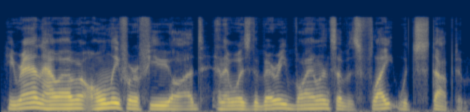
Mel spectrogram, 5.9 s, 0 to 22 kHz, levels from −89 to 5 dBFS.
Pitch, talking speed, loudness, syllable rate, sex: 130 Hz, 205 wpm, -17 LUFS, 4.8 syllables/s, male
